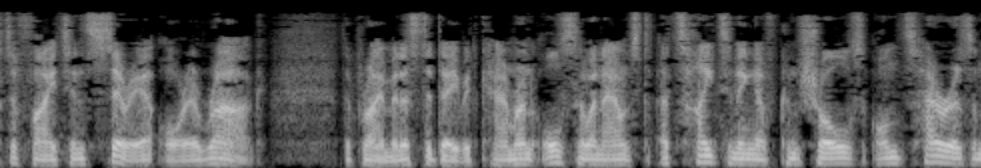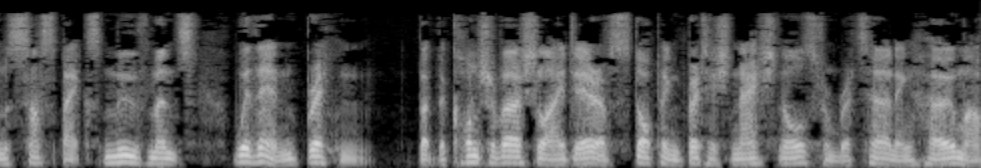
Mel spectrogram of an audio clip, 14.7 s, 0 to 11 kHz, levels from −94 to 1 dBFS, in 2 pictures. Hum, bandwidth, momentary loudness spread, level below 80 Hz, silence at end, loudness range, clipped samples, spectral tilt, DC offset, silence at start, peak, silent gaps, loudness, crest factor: none; 8.8 kHz; 8 LU; -54 dBFS; 0 s; 2 LU; under 0.1%; -4.5 dB/octave; under 0.1%; 0 s; -6 dBFS; none; -24 LUFS; 18 dB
